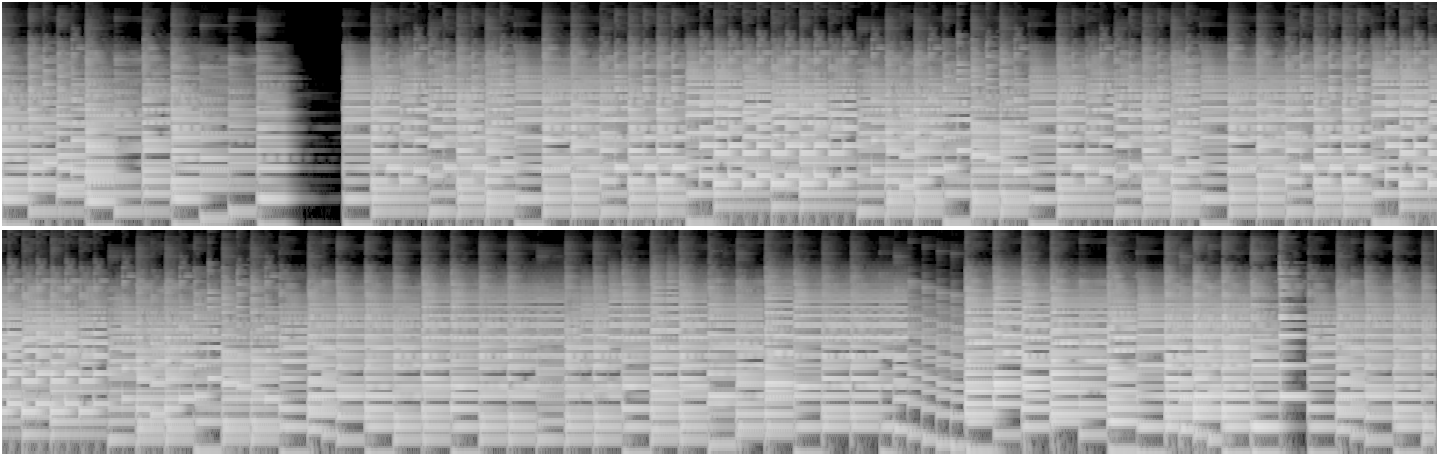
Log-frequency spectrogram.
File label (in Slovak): kdeže si anička, kde tú vodu brala - pre trúbku a klavír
